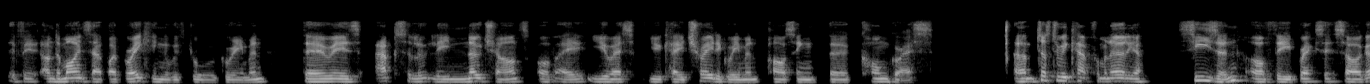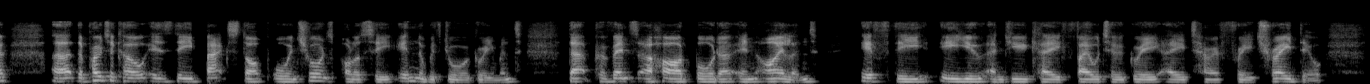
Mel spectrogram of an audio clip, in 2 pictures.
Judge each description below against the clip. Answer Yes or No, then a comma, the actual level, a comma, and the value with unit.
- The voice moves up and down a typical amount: Yes, average, 3.7 semitones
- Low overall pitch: Yes, low, 125 Hz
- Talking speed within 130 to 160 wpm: Yes, average, 150 wpm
